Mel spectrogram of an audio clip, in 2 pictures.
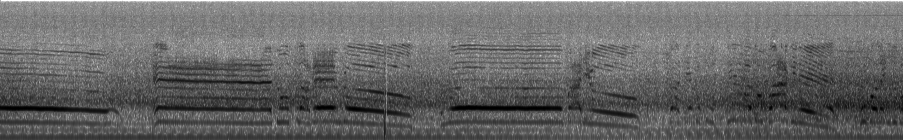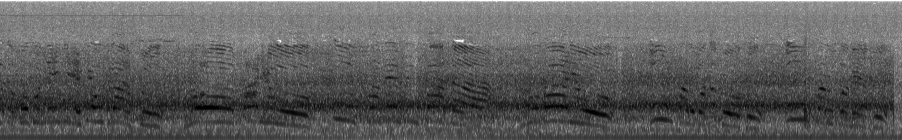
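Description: Drawn-out goal shouting by a broadcast commentator's voice: long cries held on one note for a second or two, several times, then a long run of short falling cries over crowd noise.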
